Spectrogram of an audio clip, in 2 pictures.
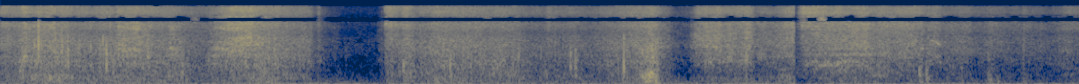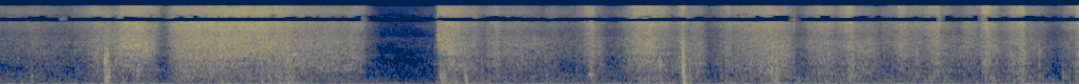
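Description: Cloth bedding rustling and scraping as a hand rubs, pats and handles a duvet and a pillow in its cover, with a few short soft knocks, over a steady low hum.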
